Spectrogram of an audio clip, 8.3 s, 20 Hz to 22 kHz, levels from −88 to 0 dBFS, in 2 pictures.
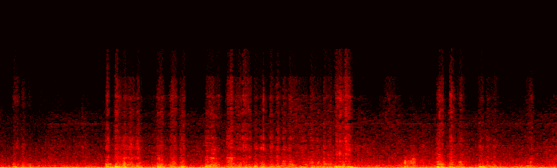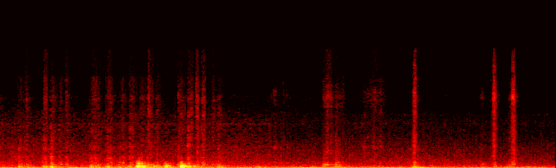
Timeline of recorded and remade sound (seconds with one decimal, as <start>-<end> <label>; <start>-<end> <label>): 0.0-0.9 recorded; 0.9-1.4 remade; 1.4-8.3 recorded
